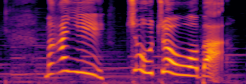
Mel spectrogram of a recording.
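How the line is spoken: Shouting. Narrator (Chinese): 他大喊

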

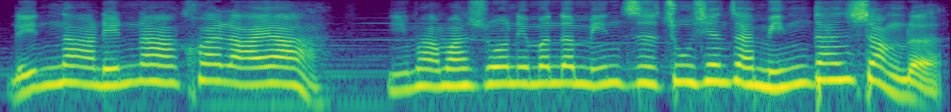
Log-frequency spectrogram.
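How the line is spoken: Urgent calling grandmother. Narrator (Chinese): 突然，弗洛莎的奶奶来叫他们说

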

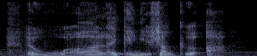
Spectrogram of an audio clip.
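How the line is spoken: Smiling teacher. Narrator (Chinese): 孔老师笑着说

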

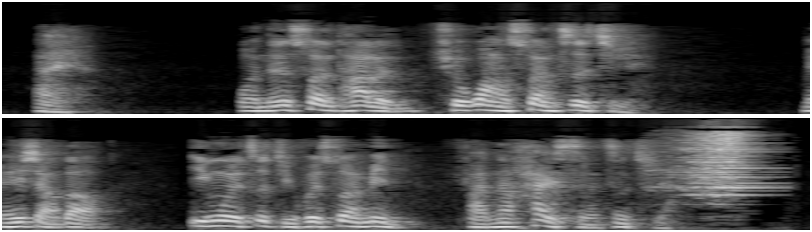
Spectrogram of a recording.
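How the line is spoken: Sighing. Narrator (Chinese): 这商门大屋一听，他叹了口气说

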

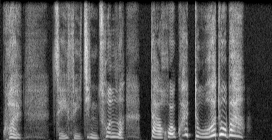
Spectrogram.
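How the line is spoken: Breathless. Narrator (Chinese): 艾五子气喘吁吁

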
